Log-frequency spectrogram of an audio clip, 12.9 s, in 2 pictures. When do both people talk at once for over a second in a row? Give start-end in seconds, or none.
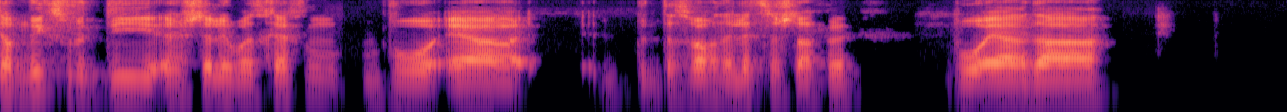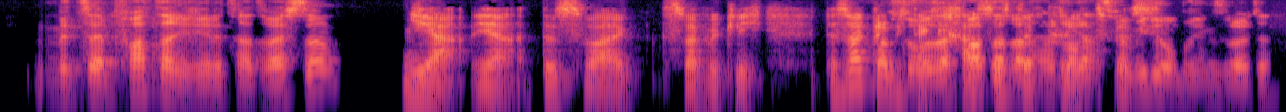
10.9-12.3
